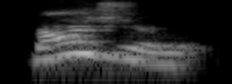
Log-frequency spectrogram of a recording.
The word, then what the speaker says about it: bonjour: facilitar para vocês então esse o u é o sonzinho de U né Igual o nosso u o u do português bonj bonj tá a segunda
